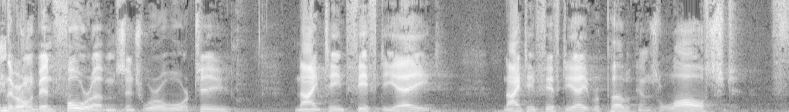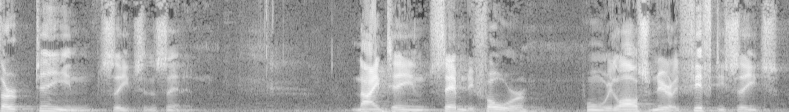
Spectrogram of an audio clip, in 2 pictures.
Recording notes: delivered an address at the 2006 Annual National Lawyers Convention on Friday, November 17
